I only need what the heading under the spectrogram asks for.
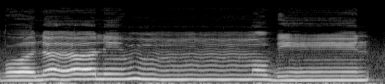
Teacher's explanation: حرف ضاد موٹا لفظ ہے، آگے ضلال مبین، لام کو میم میں ادغام کرنا ہے غنے کے ساتھ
